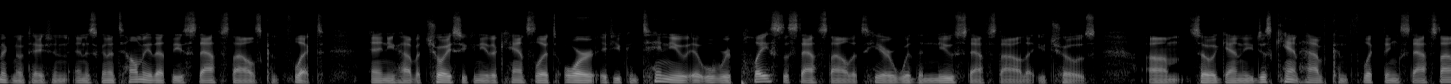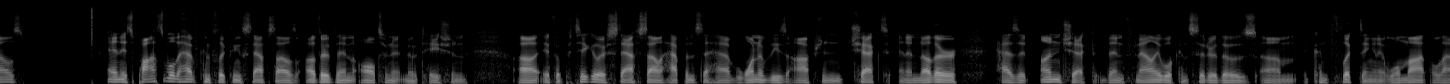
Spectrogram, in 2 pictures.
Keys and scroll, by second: 0.1 r.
